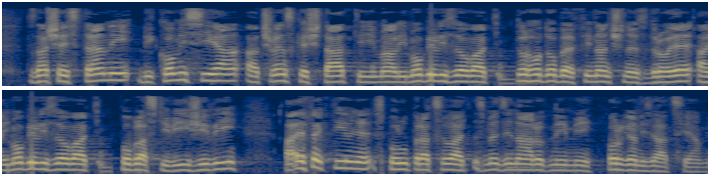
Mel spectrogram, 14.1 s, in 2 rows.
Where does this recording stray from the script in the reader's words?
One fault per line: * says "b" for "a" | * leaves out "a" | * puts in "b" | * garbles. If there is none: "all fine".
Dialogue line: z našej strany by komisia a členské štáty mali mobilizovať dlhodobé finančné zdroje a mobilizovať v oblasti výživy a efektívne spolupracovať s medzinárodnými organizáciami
all fine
